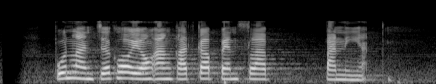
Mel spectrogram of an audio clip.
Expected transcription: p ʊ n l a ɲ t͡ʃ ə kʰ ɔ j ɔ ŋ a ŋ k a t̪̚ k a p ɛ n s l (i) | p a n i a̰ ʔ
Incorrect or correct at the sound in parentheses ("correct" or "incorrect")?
incorrect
